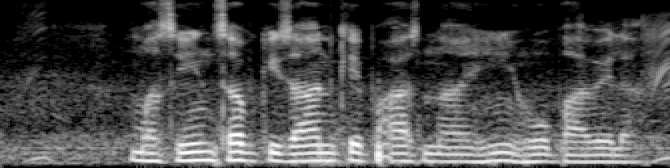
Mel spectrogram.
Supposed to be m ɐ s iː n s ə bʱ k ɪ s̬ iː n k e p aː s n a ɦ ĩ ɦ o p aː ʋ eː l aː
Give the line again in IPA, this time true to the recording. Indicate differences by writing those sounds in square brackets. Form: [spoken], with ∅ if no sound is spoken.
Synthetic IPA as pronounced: m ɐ s iː n s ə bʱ k ɪ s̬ [aː] n k e p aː s n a ɦ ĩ ɦ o p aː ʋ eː l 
